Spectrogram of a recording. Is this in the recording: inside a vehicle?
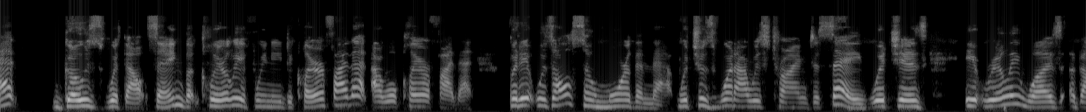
yes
